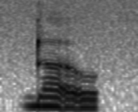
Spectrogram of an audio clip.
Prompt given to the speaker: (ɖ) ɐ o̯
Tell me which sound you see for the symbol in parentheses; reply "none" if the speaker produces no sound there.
ɖ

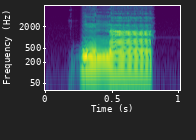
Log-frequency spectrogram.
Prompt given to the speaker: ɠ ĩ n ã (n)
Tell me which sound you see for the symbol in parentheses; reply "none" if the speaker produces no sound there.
none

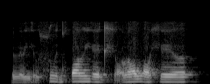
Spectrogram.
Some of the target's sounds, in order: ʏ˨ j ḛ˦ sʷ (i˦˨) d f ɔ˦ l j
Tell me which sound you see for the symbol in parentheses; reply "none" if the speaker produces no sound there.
i˦˨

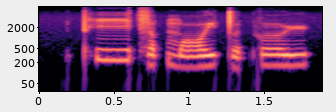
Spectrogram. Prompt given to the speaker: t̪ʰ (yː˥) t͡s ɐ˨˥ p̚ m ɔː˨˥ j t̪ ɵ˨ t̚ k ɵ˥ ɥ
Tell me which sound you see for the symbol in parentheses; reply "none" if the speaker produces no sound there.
iː˥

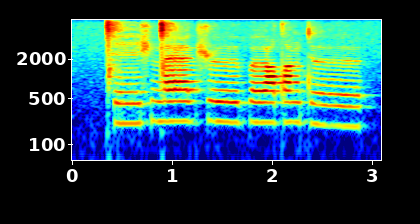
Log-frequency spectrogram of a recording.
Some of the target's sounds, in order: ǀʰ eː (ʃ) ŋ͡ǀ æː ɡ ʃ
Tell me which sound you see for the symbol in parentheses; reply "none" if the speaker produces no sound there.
ʃ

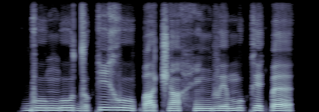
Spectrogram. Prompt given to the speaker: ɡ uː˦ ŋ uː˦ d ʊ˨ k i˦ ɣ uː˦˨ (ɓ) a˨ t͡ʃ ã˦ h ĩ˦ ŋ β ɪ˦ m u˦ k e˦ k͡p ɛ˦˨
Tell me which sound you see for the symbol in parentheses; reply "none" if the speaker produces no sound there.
ɓ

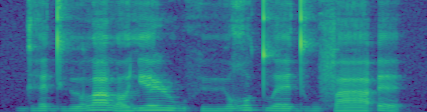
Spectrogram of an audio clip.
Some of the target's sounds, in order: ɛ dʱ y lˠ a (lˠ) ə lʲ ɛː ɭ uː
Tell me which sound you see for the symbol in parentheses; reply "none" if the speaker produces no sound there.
lˠ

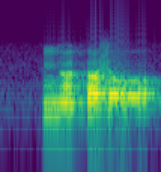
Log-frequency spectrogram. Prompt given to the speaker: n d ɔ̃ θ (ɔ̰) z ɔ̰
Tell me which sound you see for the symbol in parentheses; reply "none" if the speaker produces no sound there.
ɔ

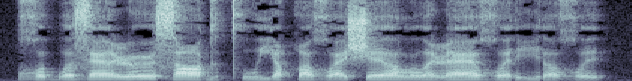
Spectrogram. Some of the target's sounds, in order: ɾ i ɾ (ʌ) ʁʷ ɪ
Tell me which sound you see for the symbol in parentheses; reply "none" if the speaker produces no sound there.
ʌ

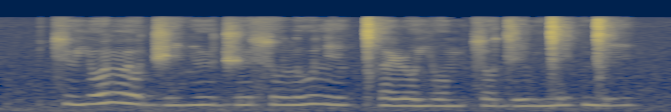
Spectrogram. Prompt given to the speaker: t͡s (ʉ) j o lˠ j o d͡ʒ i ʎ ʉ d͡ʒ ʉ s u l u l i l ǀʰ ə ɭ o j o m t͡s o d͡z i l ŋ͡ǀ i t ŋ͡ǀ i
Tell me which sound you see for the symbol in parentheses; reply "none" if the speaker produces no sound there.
ʉ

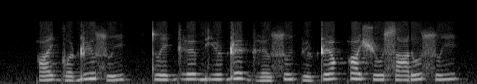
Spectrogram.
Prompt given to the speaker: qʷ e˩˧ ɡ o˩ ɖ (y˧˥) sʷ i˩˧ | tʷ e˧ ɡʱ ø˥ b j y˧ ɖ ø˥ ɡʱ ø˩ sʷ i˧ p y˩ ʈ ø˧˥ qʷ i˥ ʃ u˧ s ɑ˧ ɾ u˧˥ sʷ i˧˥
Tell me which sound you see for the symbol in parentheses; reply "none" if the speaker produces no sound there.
y˧˥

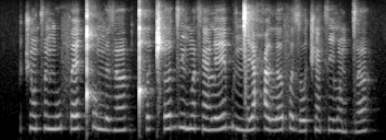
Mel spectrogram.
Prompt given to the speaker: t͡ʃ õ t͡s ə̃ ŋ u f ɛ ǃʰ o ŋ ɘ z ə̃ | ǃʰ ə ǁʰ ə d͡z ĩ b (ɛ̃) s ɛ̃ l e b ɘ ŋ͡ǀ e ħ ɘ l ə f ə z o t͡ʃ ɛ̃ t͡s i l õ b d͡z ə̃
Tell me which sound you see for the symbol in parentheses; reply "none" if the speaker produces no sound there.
ə̃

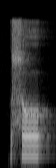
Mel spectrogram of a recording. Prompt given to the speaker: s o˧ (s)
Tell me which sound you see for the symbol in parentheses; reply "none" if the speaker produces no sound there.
none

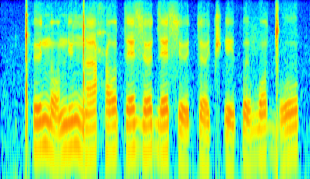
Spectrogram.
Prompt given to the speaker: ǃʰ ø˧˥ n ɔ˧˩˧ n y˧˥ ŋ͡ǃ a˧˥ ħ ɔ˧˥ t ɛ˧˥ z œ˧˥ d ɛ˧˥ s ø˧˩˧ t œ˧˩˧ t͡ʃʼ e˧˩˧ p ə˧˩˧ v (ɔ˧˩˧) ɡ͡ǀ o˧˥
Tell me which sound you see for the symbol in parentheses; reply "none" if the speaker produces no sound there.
ɔ˧˥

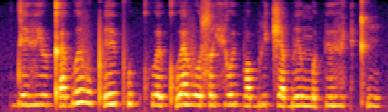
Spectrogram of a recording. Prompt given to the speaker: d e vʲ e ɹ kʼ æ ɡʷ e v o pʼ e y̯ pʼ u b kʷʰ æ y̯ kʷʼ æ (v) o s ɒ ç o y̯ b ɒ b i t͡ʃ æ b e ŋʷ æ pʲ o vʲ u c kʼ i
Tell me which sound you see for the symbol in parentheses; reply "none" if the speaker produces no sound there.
v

